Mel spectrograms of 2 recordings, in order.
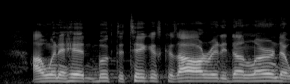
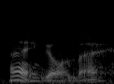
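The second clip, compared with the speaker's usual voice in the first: quiet refusal; 9 semitones lower, 20 dB quieter than usual. Acted. Stubborn refusal after fever left.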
